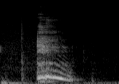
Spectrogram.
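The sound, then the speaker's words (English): A single short throat clearing by a speaker during a health and safety presentation, a gruff rasping burst lasting about a third of a second, with quiet room tone before and after. “I have to clear my throat here.”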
